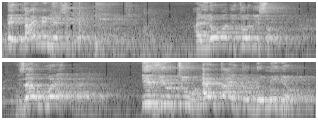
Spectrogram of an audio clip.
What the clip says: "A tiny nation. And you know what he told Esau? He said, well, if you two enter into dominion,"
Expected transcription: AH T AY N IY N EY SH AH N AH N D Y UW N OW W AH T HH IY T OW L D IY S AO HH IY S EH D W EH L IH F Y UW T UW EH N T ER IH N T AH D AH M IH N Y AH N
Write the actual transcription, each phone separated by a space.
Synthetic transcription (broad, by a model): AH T AY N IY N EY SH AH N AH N Y UW N OW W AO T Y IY T OW L D IY S AO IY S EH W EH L IH F Y UW T UW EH N T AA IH T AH D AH M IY N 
